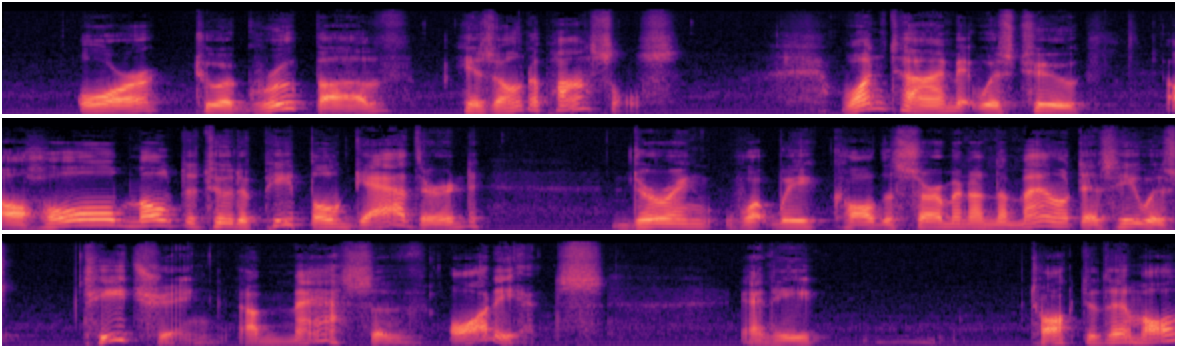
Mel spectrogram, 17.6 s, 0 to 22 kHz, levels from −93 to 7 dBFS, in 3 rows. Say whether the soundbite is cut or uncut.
uncut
